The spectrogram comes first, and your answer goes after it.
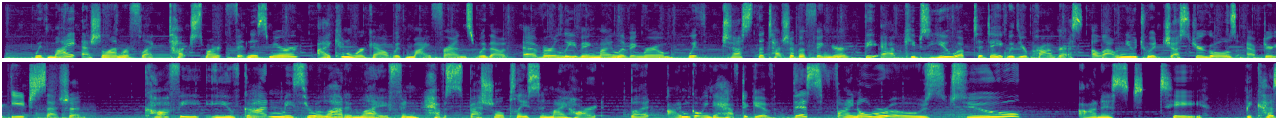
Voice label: Commercial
